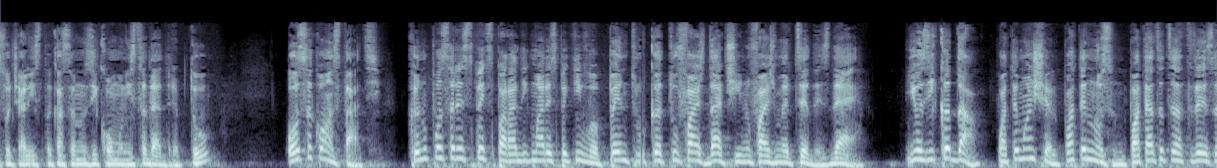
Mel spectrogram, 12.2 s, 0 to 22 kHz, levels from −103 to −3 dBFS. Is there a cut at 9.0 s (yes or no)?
yes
